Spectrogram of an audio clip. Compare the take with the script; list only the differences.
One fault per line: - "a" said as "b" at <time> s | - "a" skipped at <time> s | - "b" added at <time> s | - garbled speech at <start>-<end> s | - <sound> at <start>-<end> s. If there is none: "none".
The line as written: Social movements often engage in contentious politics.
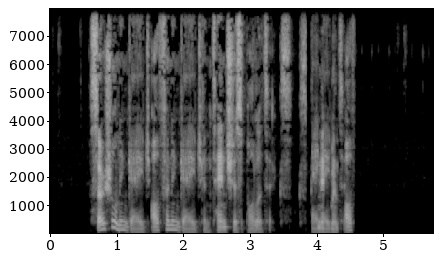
- "movements" said as "engage" at 1.1 s
- "in" skipped at 2.3 s
- garbled speech at 3.7-4.6 s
